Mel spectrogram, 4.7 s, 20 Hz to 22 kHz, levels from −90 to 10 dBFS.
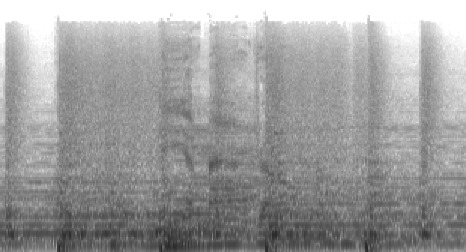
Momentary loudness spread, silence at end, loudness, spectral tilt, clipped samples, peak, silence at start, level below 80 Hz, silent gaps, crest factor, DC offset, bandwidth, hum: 7 LU; 0 s; -17 LUFS; -5.5 dB/octave; under 0.1%; 0 dBFS; 0 s; -24 dBFS; none; 16 dB; under 0.1%; 16 kHz; none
